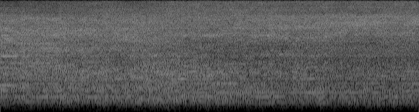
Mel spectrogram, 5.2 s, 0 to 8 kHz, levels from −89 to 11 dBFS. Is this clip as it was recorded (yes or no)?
no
